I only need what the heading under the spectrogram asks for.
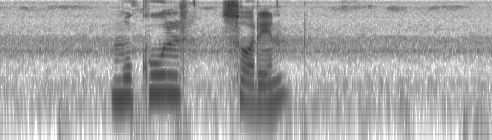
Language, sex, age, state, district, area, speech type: Santali, female, 30-45, West Bengal, Birbhum, rural, spontaneous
